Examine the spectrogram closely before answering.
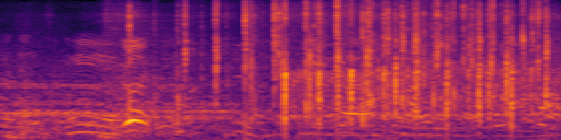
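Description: Young men clap their hands quickly.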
